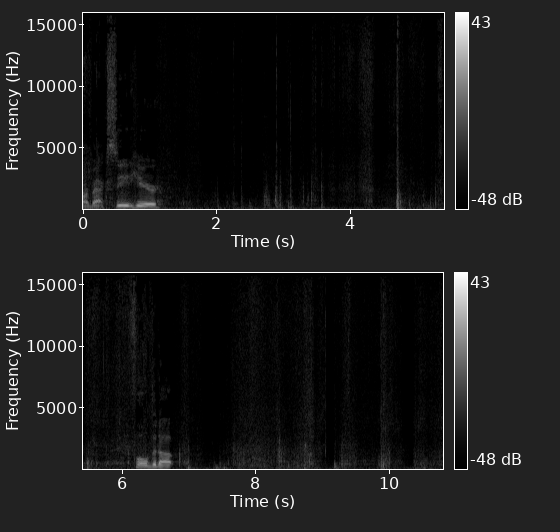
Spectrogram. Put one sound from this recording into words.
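A rubber cargo liner rustles and scrapes as it is handled.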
